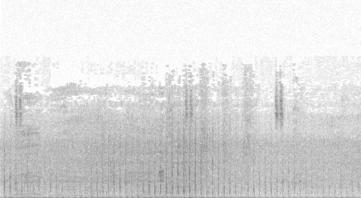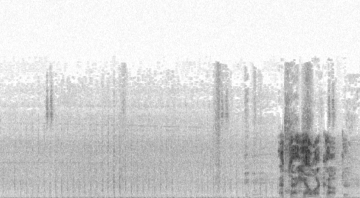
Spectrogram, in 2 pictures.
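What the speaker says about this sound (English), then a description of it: "That's a helicopter." A helicopter in Days Gone passes over with a steady low rotor drone throughout, joined near the end by a louder burst of noise.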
